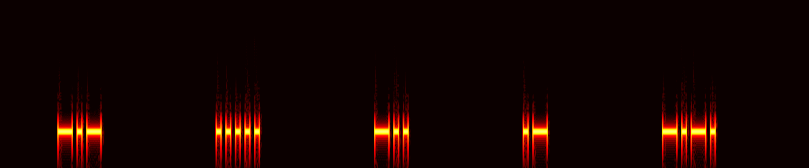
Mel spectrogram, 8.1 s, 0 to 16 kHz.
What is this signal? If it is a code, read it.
Morse code, heard as a keyed tone, about 25 wpm, spaced as for 7 wpm, 700 Hz. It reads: K5DAC
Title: USA Call Signs - 5 Characters - 8x Character Spacing - 25wpm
